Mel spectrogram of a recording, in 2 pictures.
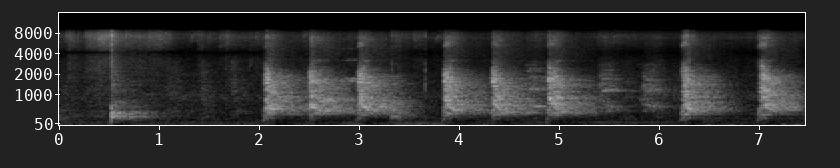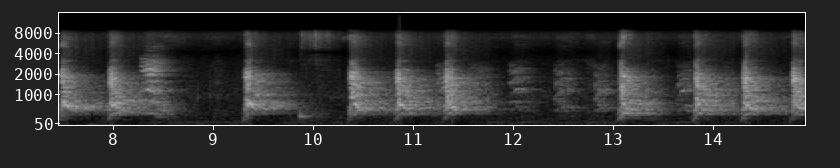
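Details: Declan, a dog, barking while herding sheep, recorded 25 September 2011: bursts of sharp, loud barks, roughly two per second, separated by brief pauses, with the dog's voice filling the mid range.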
